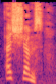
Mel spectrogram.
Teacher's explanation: تضغم اللام في الحرف الذي بعدها فلا تنطق، وتسمى الشمسية.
